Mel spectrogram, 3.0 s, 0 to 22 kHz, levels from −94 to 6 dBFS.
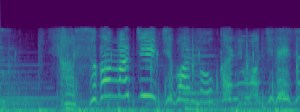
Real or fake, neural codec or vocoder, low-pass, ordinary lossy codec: real; none; none; none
